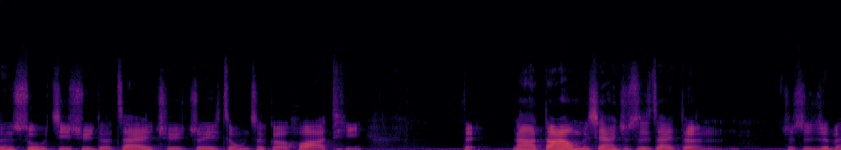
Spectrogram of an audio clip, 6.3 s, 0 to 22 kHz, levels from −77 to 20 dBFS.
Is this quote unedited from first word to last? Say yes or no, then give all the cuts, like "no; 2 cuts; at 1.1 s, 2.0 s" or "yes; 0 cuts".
yes; 0 cuts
